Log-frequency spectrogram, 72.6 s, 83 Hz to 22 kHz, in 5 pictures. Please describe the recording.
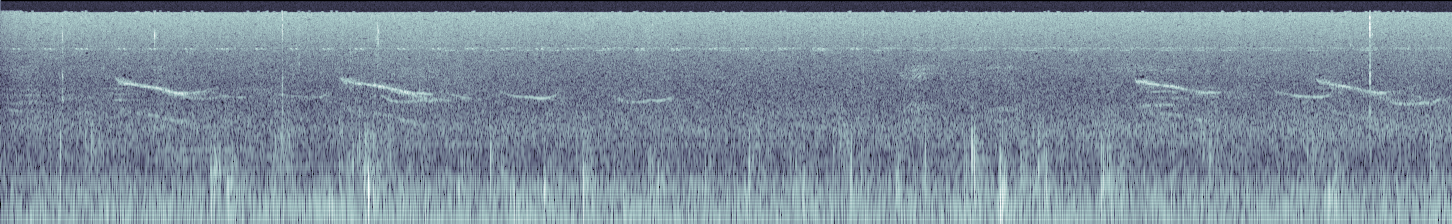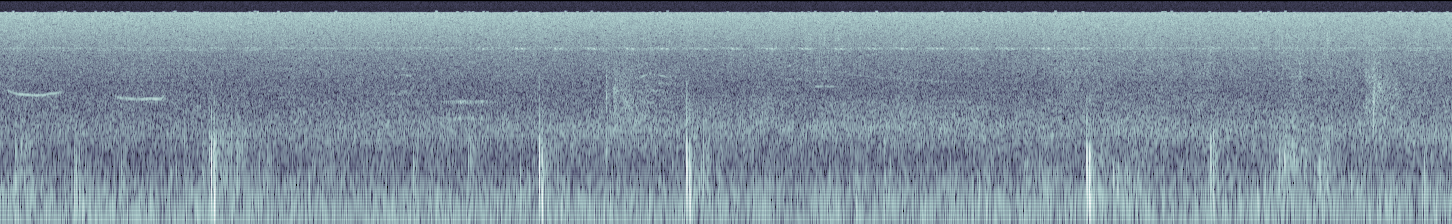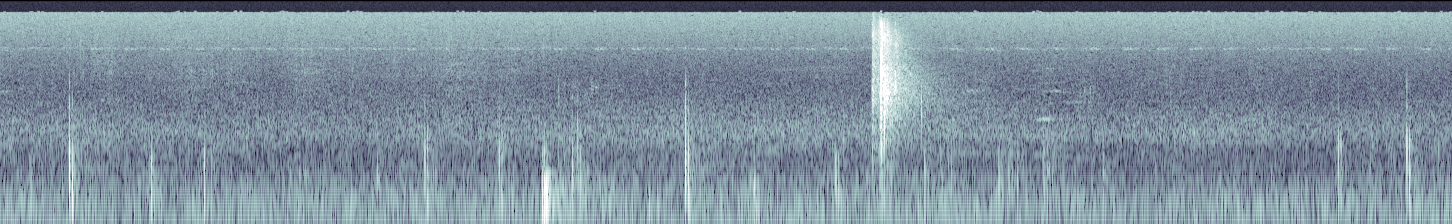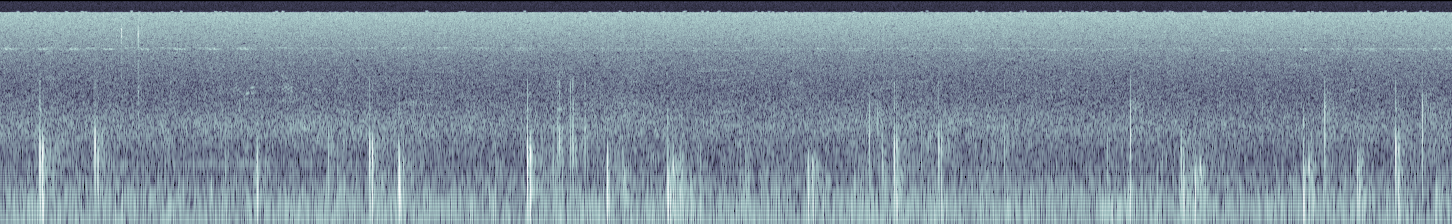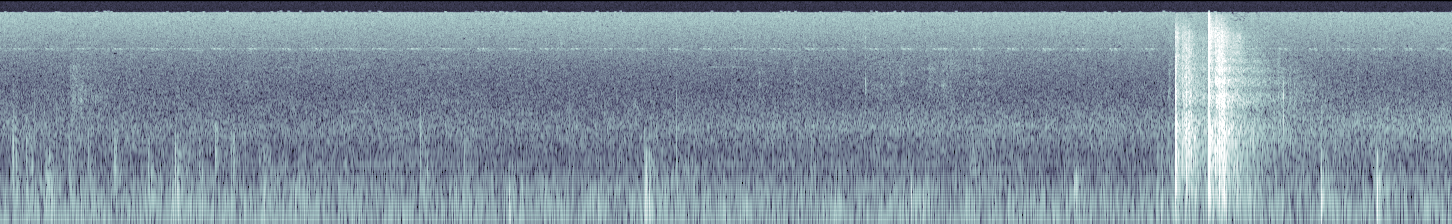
More neighborhood fireworks recorded with laptop and USB microphone.
4th, july, field-recording, holiday, firecracker, independence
